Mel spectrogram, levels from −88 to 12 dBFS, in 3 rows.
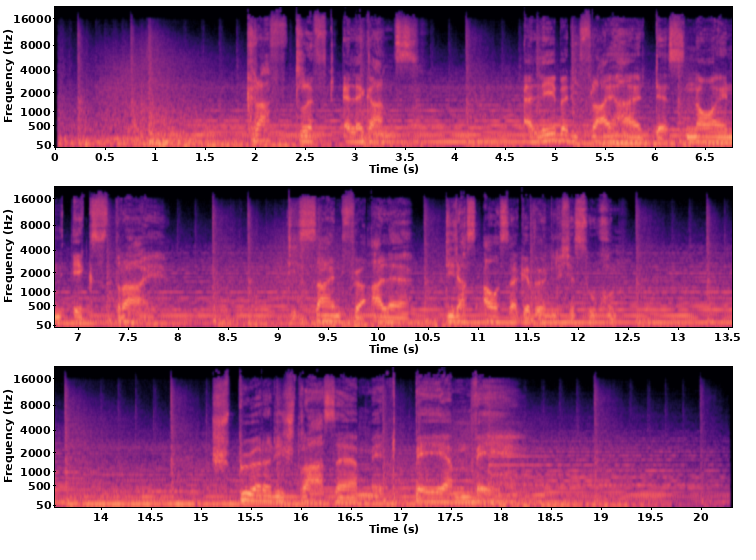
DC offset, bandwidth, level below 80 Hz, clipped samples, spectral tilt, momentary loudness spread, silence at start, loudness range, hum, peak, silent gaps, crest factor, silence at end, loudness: under 0.1%; 19.5 kHz; -26 dBFS; under 0.1%; -5 dB/octave; 9 LU; 0 s; 3 LU; none; -2 dBFS; none; 14 dB; 0 s; -17 LUFS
